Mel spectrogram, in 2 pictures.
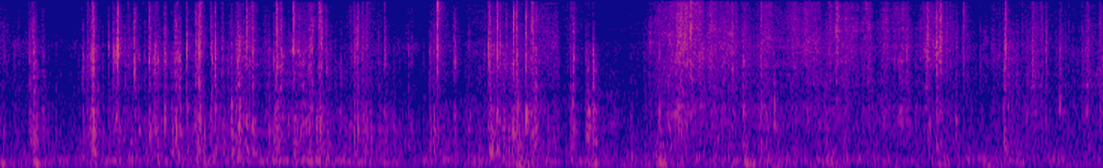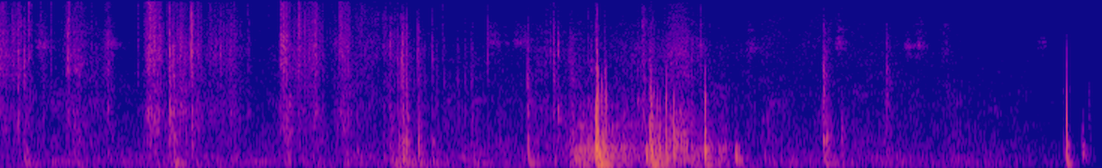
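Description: Clear plastic bags crinkling and rustling as they are handled, in irregular crackles with a louder stretch of rustling about eleven seconds in and a single sharp click near the end.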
